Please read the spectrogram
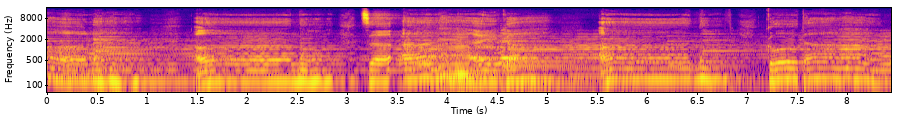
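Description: A male lead singer sings a slow song in Amis, accompanied by a small live band of bowed cello, keyboard and cajón.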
